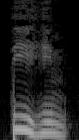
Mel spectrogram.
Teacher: मीम साकन का इजहार है, गुन्ना नहीं करना। हुम, हुम, इस तरह नहीं पढ़ना, बल्कि यहाँ पर इजहार करना है।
